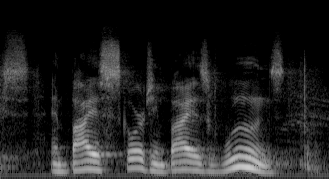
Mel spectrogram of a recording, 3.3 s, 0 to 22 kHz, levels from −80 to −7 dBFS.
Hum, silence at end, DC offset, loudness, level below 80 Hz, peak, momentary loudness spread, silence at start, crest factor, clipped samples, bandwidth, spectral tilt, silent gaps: none; 0.05 s; under 0.1%; -33 LUFS; -62 dBFS; -16 dBFS; 12 LU; 0 s; 16 dB; under 0.1%; 12.5 kHz; -5.5 dB/octave; none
